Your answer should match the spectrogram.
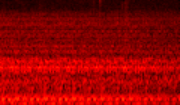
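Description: A motorcycle engine ticking over at idle, a constant low throbbing drone, moderately loud and unchanging, heard alone without talk.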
